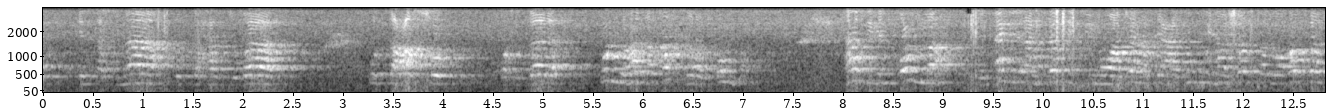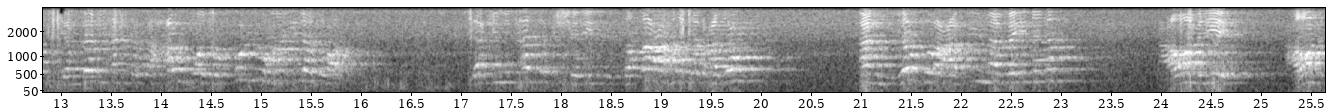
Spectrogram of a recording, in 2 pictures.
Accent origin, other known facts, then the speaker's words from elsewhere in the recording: Upper Egypt, Egypt; نعم يا شيخ، في فرق كثير عندنا في الصعيد.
